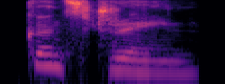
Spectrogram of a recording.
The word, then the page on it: constrain: Indian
